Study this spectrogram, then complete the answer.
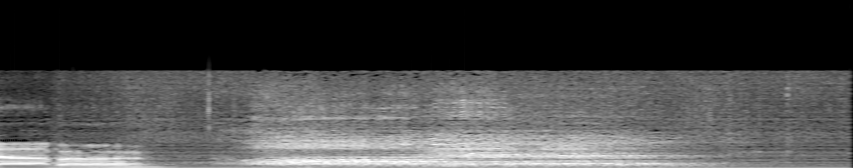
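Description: A choir sings a long held chord that rings out and fades in a large echoing hall.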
